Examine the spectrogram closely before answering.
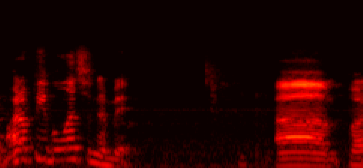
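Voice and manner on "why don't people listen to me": put-on cocky voice, pitched higher. Retelling what Ambi says when right: imitating Ambi. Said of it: "he's just like".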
